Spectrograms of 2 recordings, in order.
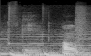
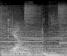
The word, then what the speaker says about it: guion: Por un lado, en países como Argentina, Ecuador, Colombia, Venezuela y España, se tendía mayoritariamente a articular este término como un bisílabo formado por un hiato, guión, mientras que en la zona geográfica de Centroamérica y México se tendía a pronunciarlo como un monosílabo formado por un diptongo, guión.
